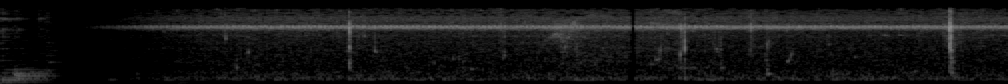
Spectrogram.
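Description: Music cuts off right at the start. After that, a steady high-pitched insect drone of crickets or cicadas runs through, with a few faint clicks and knocks from the kayak and fishing gear.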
